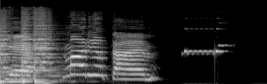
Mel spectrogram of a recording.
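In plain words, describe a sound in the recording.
A short, cheerful video game fanfare plays.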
